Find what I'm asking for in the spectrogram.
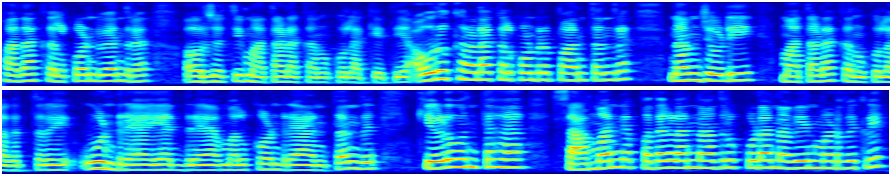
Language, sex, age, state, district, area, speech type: Kannada, female, 45-60, Karnataka, Gadag, rural, spontaneous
